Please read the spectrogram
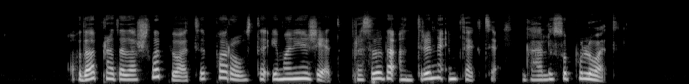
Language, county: Lithuanian, Vilnius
